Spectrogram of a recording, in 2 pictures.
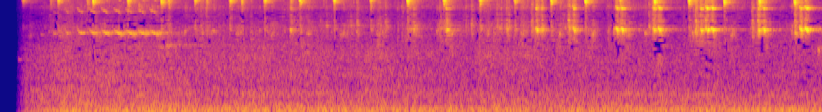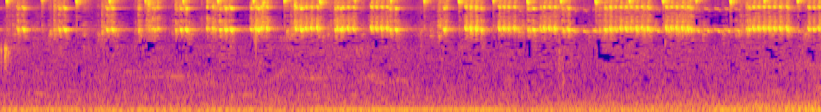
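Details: Farmed crickets kept in a box, some currently laying eggs, chirp in high-pitched, trilling, rapidly pulsed chirps overlapping into a steady chorus that grows louder and denser, with a faint low hum underneath.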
